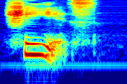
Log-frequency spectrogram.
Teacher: there is a semi-vowel, y, that links the vowel at the end of she to the vowel at the beginning of is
